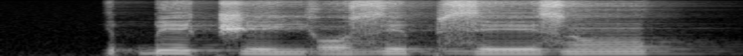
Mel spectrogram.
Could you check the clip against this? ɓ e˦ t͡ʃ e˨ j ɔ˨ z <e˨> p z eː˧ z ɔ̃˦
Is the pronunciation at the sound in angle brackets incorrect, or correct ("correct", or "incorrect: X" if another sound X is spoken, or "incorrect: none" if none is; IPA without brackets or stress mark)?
incorrect: e˦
